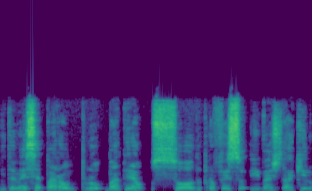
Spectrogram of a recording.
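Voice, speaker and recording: A man speaks at a very fast pace. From Brazil, interior of Ceará. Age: 40s. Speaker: law professor and lawyer. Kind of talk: podcast interview. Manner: hesitant, many filler repetitions.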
